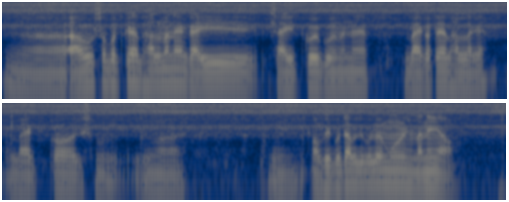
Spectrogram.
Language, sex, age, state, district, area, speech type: Assamese, male, 18-30, Assam, Lakhimpur, rural, spontaneous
